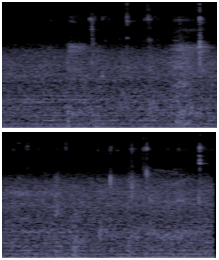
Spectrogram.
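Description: Faint wet chewing and mouth sounds with a few small clicks, over a steady low hum.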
